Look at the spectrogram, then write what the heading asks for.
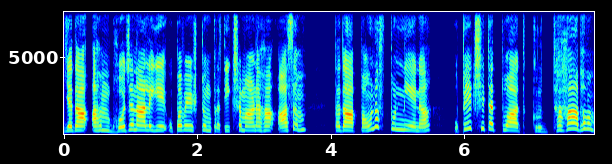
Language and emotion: Sanskrit, angry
